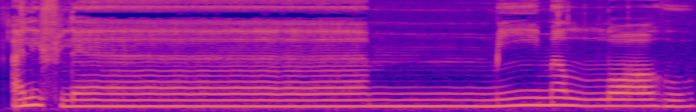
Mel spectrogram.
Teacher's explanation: ہم نے میم کو 2 حرکہ کھینچا اور پھر کنٹینیو کیا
